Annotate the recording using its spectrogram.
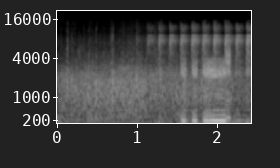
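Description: Audience applause, joined about one and a half seconds in by music with a quick, regular beat.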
